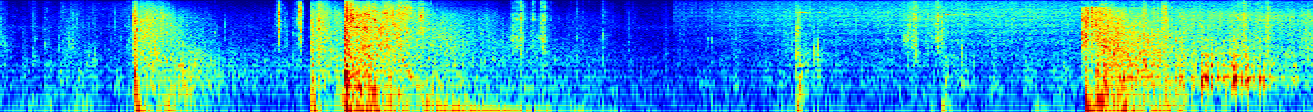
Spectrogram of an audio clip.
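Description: Wooden panels clatter and thud as they are quickly built.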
